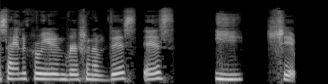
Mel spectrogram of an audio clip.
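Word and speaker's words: 이십: The Sino-Korean translation of this is e ship. E means 2 and ship is 10, so that would be the same as saying 2 sets of 10, and that is equal to 20.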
